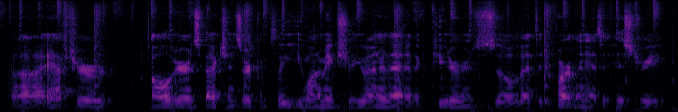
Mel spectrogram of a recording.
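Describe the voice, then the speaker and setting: A man giving step-by-step instructions as a firefighter training instructor, in a plain, procedural manner. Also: deep voice. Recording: echoey room, music underneath.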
